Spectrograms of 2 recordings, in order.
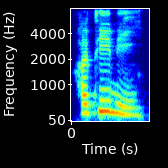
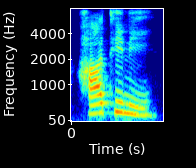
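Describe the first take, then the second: First: हथिनी read with short "ha" as the correct spelling; correct form. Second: हाथिनी read with long "haa" as the incorrect spelling; wrong form. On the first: Teacher gives the class the correct हथिनी. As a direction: say the right form हथिनी with a short first vowel. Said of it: "एक तरफ शुद्ध शब्द". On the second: Teacher reads the incorrect word हाथिनी to her class. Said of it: "अशुद्ध शब्द दिए गए हैं". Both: Shown as a demonstration.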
